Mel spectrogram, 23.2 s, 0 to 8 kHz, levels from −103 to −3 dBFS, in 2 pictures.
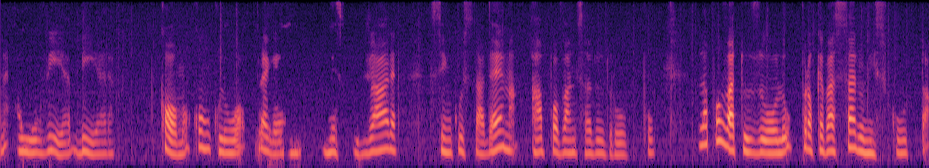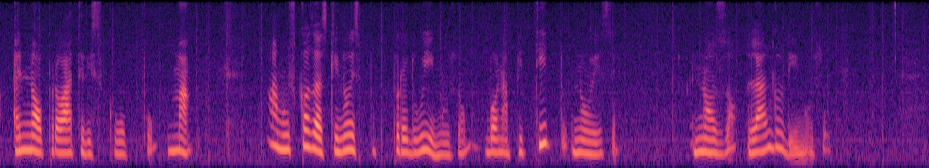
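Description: From 0.16 to 0.45 s the speech sinks by roughly 20 dB, and from 3.17 to 4.56 s it dips again in patches by around 15 dB, thinning and briefly dropping out. Both match speech suppressed in double talk. The likely cause is an echo canceller that, with both sides talking, could not separate the near talker from loudspeaker echo and attenuated everything. Throughout, the band stops at 8 kHz, which fits a wideband call codec such as G.722.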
